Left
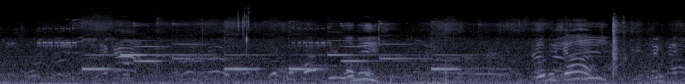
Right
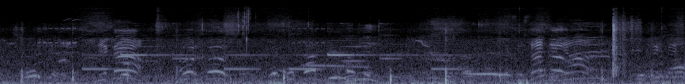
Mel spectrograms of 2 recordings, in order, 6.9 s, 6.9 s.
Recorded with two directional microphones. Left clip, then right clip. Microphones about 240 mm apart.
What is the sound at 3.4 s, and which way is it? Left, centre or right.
Music, left.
